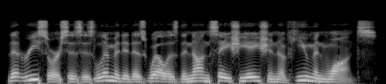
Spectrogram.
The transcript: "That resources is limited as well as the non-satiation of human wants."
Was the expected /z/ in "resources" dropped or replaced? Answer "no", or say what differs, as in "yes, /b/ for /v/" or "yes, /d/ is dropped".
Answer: no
